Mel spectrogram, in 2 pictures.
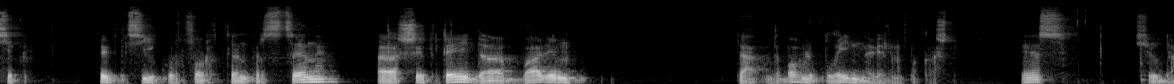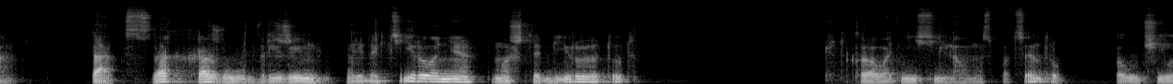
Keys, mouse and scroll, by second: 1.2 shift+c, 1.9 shift+middle drag, 4.3 shift+a, 9.8 s, 11.1 shift+middle click, 12.3 shift+middle click, 13.8 shift+middle click, 14.4 Tab, 15.4 s.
